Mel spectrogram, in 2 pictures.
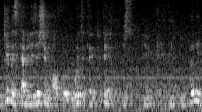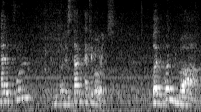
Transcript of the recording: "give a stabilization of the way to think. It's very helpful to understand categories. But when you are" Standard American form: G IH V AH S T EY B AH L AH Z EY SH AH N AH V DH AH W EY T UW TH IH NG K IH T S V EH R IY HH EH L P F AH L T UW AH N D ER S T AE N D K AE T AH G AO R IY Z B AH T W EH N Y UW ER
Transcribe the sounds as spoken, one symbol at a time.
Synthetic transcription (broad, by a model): G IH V AH S T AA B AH L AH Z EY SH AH N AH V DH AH W EY T UW T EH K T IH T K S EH L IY HH EH L P F AH L T UW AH N D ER S T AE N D K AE T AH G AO R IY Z B AH T W EH N Y UW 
